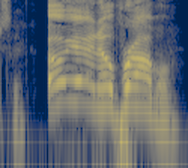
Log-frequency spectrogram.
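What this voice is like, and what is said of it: Imitates another person's voice. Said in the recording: “You're actually doing a pretty good impersonation of”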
